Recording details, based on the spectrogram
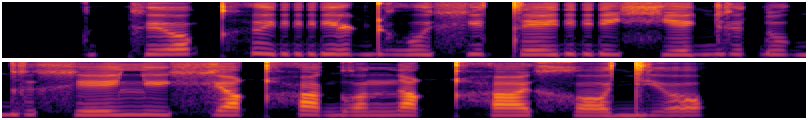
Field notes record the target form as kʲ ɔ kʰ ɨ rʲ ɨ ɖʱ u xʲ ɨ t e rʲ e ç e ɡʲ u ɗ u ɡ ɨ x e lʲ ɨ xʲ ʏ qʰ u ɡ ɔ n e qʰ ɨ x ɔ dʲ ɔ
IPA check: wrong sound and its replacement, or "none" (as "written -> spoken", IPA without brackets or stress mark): ʏ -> ɨ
